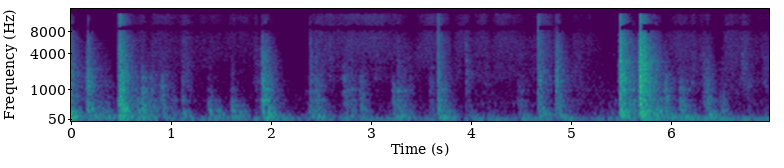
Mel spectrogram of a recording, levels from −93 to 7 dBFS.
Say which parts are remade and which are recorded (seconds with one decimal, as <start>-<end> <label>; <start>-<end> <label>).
0.0-7.0 recorded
